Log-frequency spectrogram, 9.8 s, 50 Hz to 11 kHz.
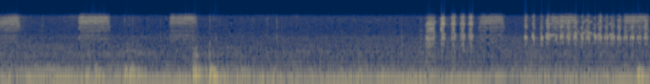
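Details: Barn owl chicks at their first feeding, 8 July 2020, Théding: harsh hissing bursts recur among rapid clicking, rattling runs of sound, with low rumbling noise underneath throughout.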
